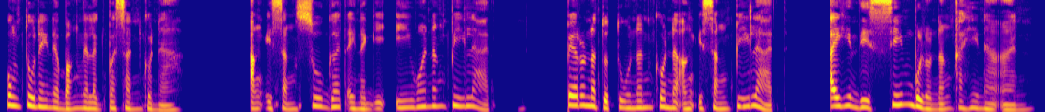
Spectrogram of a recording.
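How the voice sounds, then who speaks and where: A woman voicing a resolute young woman survivor in an audiobook story, speaking in a calm, steady, earnest way. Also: low voice, no room sound, clean studio sound. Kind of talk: dramatized audiobook dialogue in a storybook drama.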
